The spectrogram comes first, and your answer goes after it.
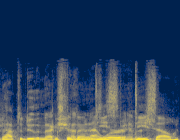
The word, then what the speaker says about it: Daiso: to do the next dieso Daiso that's how you say it roll Daiso they all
